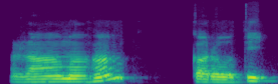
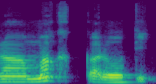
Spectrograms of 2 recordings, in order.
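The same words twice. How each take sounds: First: Said in the usual way. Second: রামক ends in a drawn-out throat খ before করতি; jihvamuliya pronunciation. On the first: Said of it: "যেমন রামহ করতি". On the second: Shown as a demonstration. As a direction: slowly turn the breath after রামক into a kh. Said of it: "তাহলে কি করব আমরা". (জিহ্বামূলীয় উচ্চারণ)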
